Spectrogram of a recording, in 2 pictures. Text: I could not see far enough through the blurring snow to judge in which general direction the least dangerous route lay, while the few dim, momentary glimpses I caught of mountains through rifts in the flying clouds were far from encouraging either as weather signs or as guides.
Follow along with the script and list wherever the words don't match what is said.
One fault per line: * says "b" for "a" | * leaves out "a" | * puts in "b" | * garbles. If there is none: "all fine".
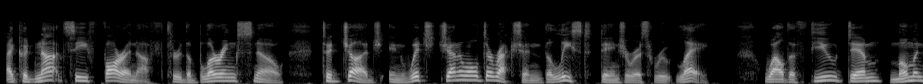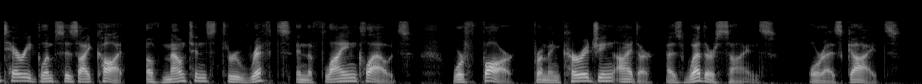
all fine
